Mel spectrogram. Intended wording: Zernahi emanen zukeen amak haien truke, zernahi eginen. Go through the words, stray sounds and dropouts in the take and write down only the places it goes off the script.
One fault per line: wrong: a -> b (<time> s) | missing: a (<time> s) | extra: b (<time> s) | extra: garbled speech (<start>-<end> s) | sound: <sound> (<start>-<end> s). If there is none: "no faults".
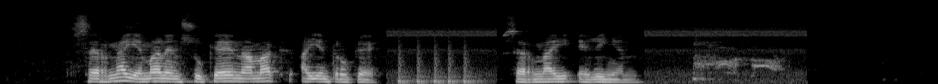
sound: thud (4.0-4.9 s)
sound: laugh (6.9-7.9 s)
